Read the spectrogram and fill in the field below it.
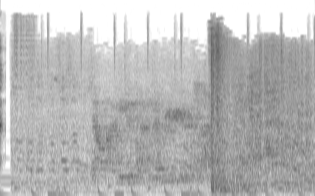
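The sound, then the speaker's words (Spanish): A sonic boom from a supersonic aircraft: a steady, rushing roar builds before one sharp, loud boom cracks out late in the sound, leaving a rumbling wash behind it. No one speaks. “Y esto genera un ruido que se le conoce como el sonic boom y se escucha no solo en el aire, sino en el piso también.”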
